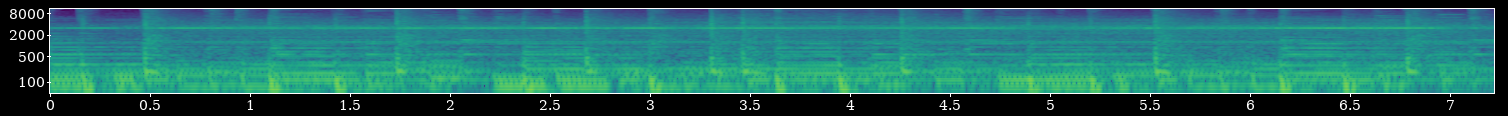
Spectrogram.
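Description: Large format garden pavers being trimmed to different widths with a power saw, a steady loud grinding whine running throughout with repeated sharper bursts as the blade bites into the stone.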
